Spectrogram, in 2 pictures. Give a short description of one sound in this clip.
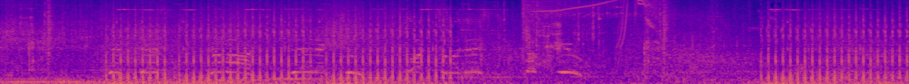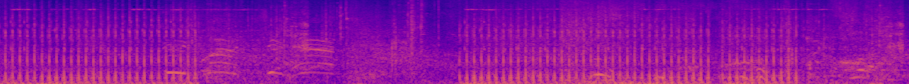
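Guns fire in rapid, loud bursts.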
